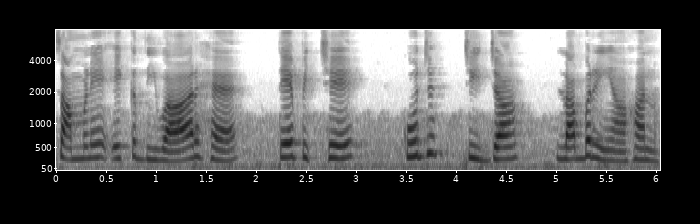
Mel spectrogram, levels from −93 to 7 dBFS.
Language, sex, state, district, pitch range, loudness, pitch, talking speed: Punjabi, female, Punjab, Pathankot, 240-290 Hz, -15 LUFS, 265 Hz, 110 wpm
